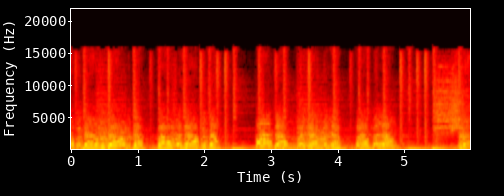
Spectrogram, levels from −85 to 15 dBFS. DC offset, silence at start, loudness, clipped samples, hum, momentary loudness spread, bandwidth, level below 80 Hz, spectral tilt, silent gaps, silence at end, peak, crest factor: under 0.1%; 0 s; -18 LUFS; under 0.1%; none; 7 LU; 16.5 kHz; -30 dBFS; -4 dB/octave; none; 0 s; -2 dBFS; 16 dB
